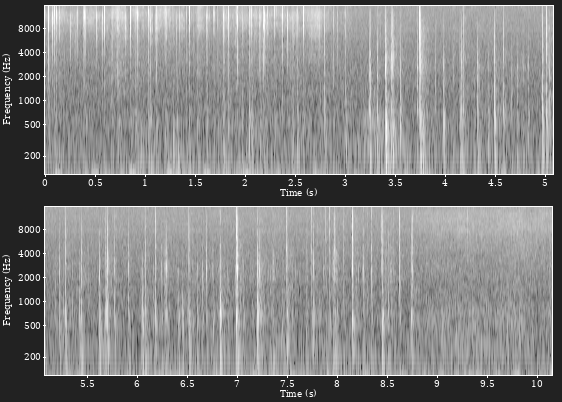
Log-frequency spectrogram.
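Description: Long nails and fingertips tap and scratch along a row of paperback book spines held in a cardboard slipcase box set. The result is a quiet, steady stream of dry, irregular clicks and faint bright scratching, with each tap dying away almost instantly.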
